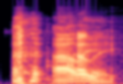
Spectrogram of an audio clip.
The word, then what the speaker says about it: alle: alle? alle. Like Ali, the English Ali. Okay. I can get behind that. It's easy. Yeah? I don't know. I think the Swedish way would be alle.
